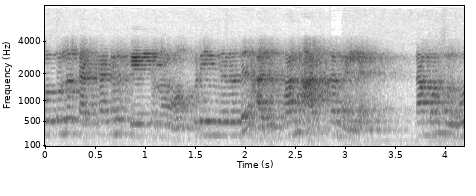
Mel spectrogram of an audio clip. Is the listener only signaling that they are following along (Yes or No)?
Yes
